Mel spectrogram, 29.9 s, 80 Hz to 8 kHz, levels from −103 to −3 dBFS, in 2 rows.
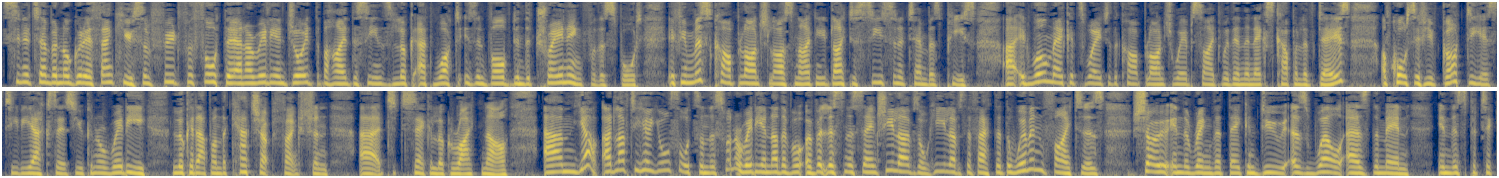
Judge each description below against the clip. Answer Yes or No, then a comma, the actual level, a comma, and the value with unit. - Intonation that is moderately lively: Yes, average, 3.5 semitones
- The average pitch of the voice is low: No, high, 210 Hz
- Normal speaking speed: No, fast, 260 wpm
